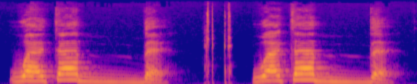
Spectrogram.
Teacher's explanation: Keep it quick. Qalqalah is very short, not long like med. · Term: Major Qalqalah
